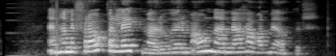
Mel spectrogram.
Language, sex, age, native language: Icelandic, female, 40-49, Icelandic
